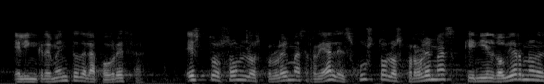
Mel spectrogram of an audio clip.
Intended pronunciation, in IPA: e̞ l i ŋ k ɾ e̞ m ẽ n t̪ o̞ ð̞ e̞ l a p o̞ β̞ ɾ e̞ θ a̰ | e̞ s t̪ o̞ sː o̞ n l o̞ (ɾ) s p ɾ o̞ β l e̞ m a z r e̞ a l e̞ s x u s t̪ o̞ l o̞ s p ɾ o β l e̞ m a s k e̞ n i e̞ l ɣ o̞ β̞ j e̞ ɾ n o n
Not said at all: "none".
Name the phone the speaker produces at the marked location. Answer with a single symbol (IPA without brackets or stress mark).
none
